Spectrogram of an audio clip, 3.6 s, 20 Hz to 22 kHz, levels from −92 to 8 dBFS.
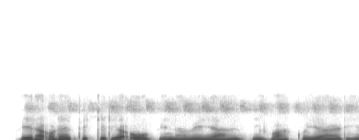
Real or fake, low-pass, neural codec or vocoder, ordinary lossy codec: real; 7.2 kHz; none; Opus, 32 kbps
